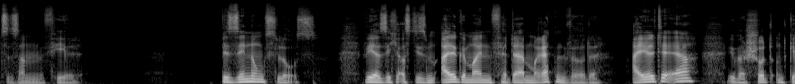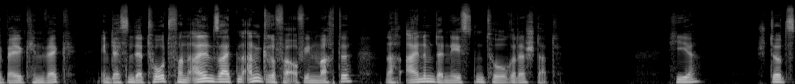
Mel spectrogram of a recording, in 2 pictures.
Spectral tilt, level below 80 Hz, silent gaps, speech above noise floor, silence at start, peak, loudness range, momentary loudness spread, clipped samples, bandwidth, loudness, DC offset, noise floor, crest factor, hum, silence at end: -5 dB/octave; -46 dBFS; none; 57 dB; 0 s; -2 dBFS; 6 LU; 14 LU; under 0.1%; 18 kHz; -23 LUFS; under 0.1%; -80 dBFS; 22 dB; none; 0 s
